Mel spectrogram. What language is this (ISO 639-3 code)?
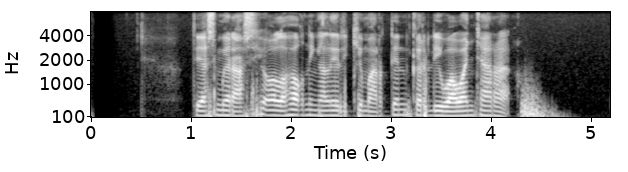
sun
